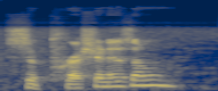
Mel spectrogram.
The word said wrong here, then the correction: supersessionism: supersessionism. That's it.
